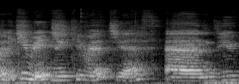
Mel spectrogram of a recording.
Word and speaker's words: Mickey Rich: When I read her name, that's the reading, the pronunciation that came to me, Mackay Rich. Yes. But her name is Mickey. She calls herself Mickey Rich.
